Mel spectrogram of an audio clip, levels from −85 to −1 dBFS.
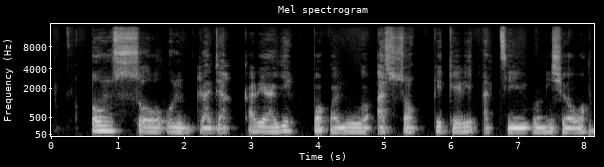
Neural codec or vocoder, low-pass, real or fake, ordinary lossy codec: codec, 44.1 kHz, 3.4 kbps, Pupu-Codec; 14.4 kHz; fake; AAC, 64 kbps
